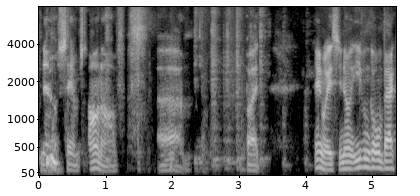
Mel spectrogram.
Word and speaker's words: Samsonov: Can't say Samsonov. You have to actually pronounce his name correct now, Samsonov.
